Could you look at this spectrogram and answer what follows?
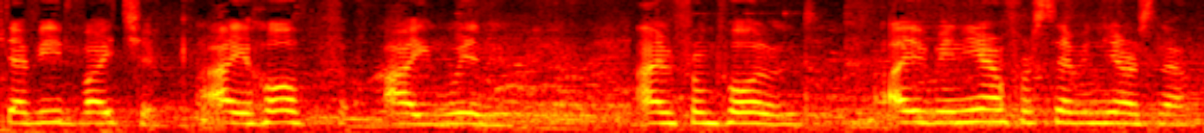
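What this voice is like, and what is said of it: Tipperary Irish accent, slight Polish. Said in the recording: “a mixture of a Tipperary and a slight Polish accent as well ... What a great accent.”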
